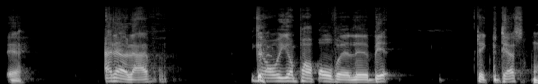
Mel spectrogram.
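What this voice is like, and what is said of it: Poor put-on British accent. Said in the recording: “Your British accent. ... Jamie Kennedy's accent was horrible when he did the British accent.”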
